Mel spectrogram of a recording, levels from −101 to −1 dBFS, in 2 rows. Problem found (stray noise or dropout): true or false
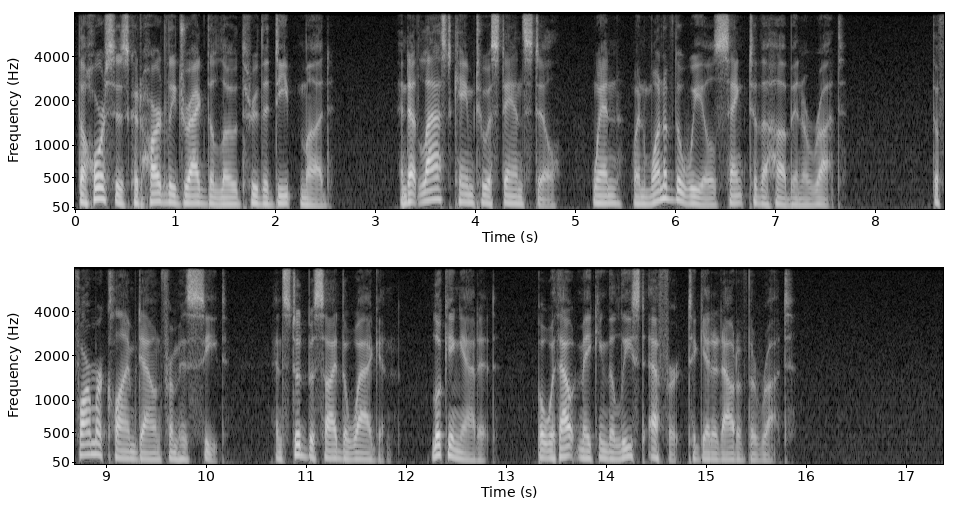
false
